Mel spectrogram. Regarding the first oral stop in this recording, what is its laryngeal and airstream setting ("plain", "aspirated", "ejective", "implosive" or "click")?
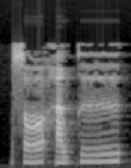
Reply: plain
